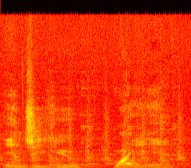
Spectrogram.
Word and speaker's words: Nguyen: I'm always pronouncing that last name wrong, but it's Nguyen.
